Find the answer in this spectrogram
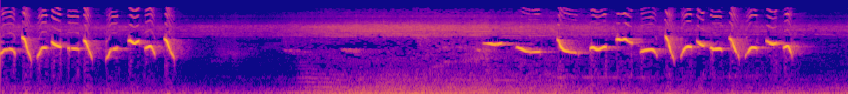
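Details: Lombok common tailorbird in full vigorous song: rapid, ringing whistles that dip and leap in pitch, a pause with faint low noise, then a longer three-second run of repeated sharp notes.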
